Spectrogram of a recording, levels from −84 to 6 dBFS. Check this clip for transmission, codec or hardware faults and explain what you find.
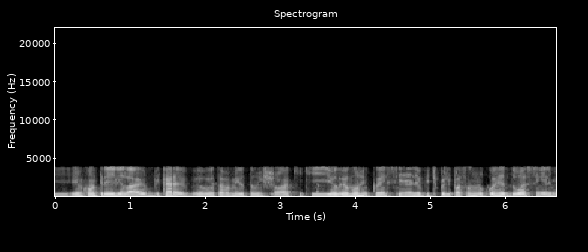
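One fault turns up: an echo leak, heard three times. At 3.46 to 3.59 s, 4.52 to 4.58 s and 5.28 to 5.49 s, a faint, delayed copy of the speech trails in about 330 ms behind, well below the main voice. This likely comes from a loudspeaker on the far end whose echo canceller let part of the microphone's pickup return down the line.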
